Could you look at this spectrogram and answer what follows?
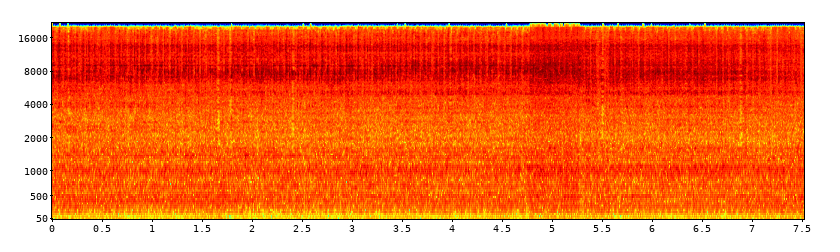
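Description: A wood lathe spins steadily while a tool cuts a wooden finial, giving a loud, continuous whirring hum with a dense, raspy scraping layered on top and no voices.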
